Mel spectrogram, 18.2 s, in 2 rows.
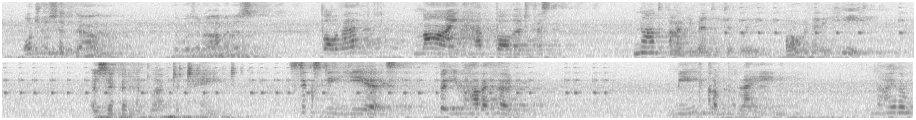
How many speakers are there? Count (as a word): four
